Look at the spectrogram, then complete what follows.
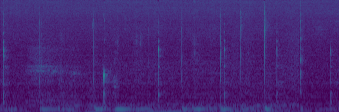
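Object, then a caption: Hardcover book with glossy paper cover. Long nails tap along the top edge of the glossy paper front cover of a large closed hardcover art book, The Art of Spirited Away, lying on cloth. Quick, bright, irregular clicks sound over a steady low hum.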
